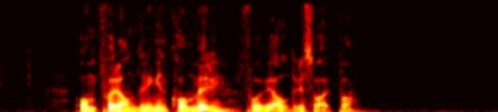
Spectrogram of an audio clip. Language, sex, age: Norwegian, male, 48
